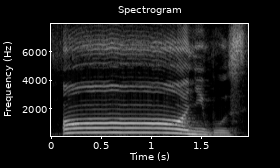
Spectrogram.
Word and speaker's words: ônibus: penúltima há mais exemplos ônibus e agora onde a gente demorou mais para anunciando o ó então vejam se fosse o bus seria última que se fosse unir seria a penúltima mas agora a sílaba tônica é o ó então ela é chamada de antepenultima mais um exemplo parabéns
